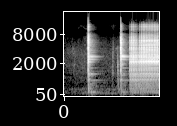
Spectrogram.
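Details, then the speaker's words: 2001 Honda CR-V with a creaky front suspension, heard from underneath while the steering is turned and the suspension cycled: sharp creaking bursts and a longer groan. The noise comes from a worn passenger-side tie rod end with a squished, flattened rubber joint. "I can clearly tell it's only coming from the passenger side so let's roll over here go ahead again ah so it's definitely coming from this tie rod end"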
